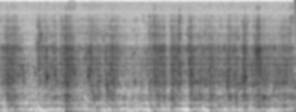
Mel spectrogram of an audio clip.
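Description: Water slapping and splashing irregularly against the hull of a small Optimist sailing dinghy under sail, heard from inside the boat, with wind buffeting the microphone as a fluctuating low rumble.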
